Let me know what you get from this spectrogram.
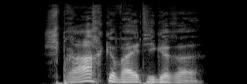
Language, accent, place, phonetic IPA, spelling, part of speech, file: German, Germany, Berlin, [ˈʃpʁaːxɡəˌvaltɪɡəʁə], sprachgewaltigere, adjective, De-sprachgewaltigere.ogg
- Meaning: inflection of sprachgewaltig: 1. strong/mixed nominative/accusative feminine singular comparative degree 2. strong nominative/accusative plural comparative degree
